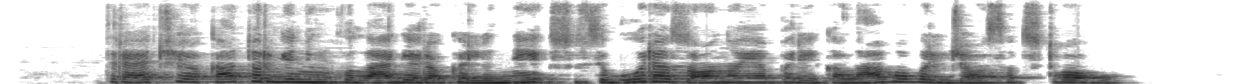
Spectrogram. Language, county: Lithuanian, Vilnius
